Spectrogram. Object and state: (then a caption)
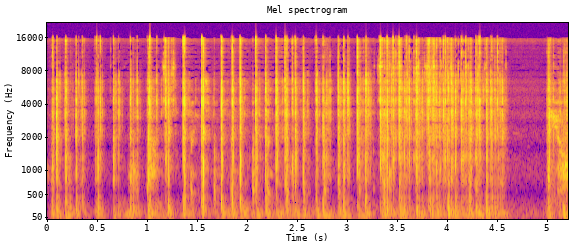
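Plastic sleeve sticker album page. Both hands tap quickly with long acrylic nails on the plastic sleeve pages of an open sticker album. The result is a dense run of sharp, bright clicks that blurs into continuous rustly tapping before a brief silence and a final burst.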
